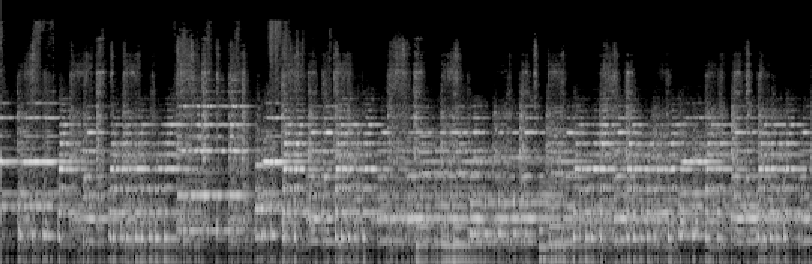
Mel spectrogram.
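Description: Tenor steel pan played with rubber-tipped sticks, rapid struck notes ringing out a reggae melody, over a steady bass and drum backing underneath.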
